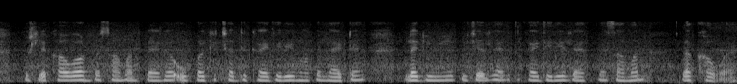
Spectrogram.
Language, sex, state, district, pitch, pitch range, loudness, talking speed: Hindi, male, Jharkhand, Jamtara, 190 Hz, 185-205 Hz, -28 LUFS, 275 wpm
